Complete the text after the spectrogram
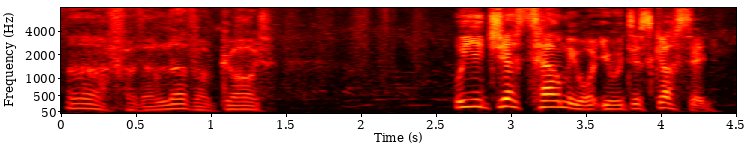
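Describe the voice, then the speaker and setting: A man's voice: mid-range voice, sing-song, normal speed, darkish tone, natural voice. An actor playing a plain-spoken young man in a video game, dry and worn thin by the company he keeps. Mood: exasperated. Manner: dry, exasperated, down-to-earth. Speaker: game protagonist. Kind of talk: video game cutscene acting.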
